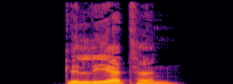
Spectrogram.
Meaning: inflection of gelehrt: 1. strong genitive masculine/neuter singular 2. weak/mixed genitive/dative all-gender singular 3. strong/weak/mixed accusative masculine singular 4. strong dative plural
- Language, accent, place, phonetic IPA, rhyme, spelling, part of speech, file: German, Germany, Berlin, [ɡəˈleːɐ̯tn̩], -eːɐ̯tn̩, gelehrten, adjective, De-gelehrten.ogg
